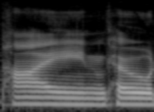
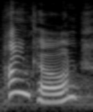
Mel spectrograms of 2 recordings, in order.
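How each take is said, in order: First: It is said in a dark, ominous voice. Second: It is said in a plain, neutral voice. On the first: "in an ominous kind of voice" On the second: "I'm not saying pine cone"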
